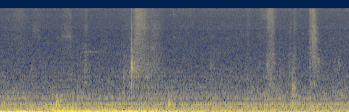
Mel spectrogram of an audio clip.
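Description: Felt-tip marker writing on a whiteboard: a few short stroke sounds, one about one and a half seconds in and two close together near the end, as words are written and a long line is drawn across the board.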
